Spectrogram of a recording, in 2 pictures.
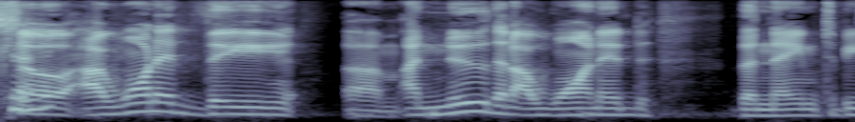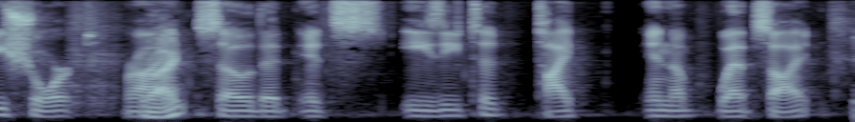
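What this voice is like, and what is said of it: Southern US accent. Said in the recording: “We are in the South. Yeah, we are in the South. ... That may be my accent a little bit.”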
